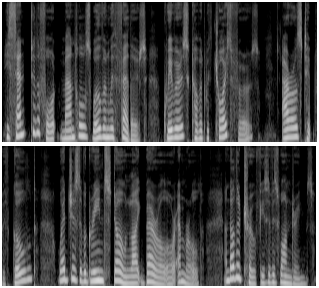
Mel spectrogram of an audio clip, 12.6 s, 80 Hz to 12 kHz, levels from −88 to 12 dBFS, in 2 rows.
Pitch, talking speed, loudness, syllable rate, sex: 195 Hz, 155 wpm, -18 LUFS, 4.7 syllables/s, female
